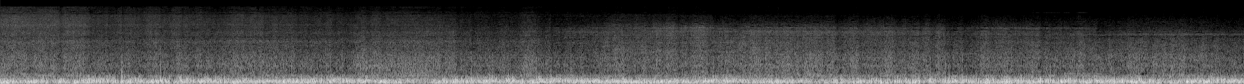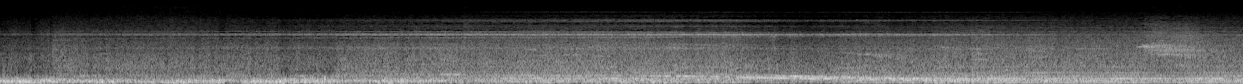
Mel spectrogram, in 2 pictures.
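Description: Freight train at a station, with a steady low rumble throughout. About halfway a thin high squeal comes in, and near the end a whine falls in pitch and then holds steady.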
